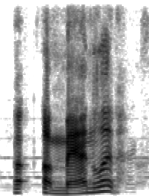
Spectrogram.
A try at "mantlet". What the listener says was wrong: No, mantlet. I purposely, pronounced the T to make sure you wouldn't make that mistake.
